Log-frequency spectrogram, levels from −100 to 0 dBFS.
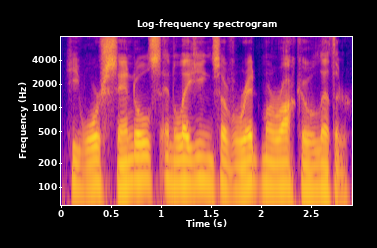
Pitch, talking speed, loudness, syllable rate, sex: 100 Hz, 185 wpm, -15 LUFS, 5.0 syllables/s, male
